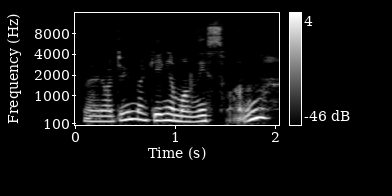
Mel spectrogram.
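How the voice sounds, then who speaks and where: A woman hosts a live card-making stream, chatting and thinking aloud as she demonstrates her craft, a little sniffly from a cold. Her medium-pitched voice is lively, brisk and mellow, captured in a dry, clean studio recording.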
